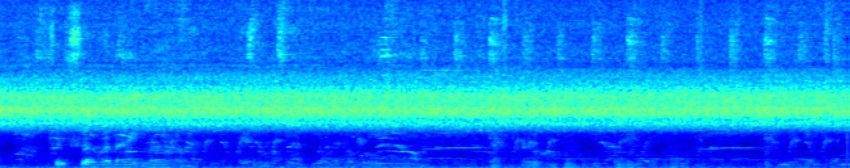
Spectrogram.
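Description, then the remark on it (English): A steady, dense chorus of crickets chirps continuously at a moderate level, with indistinct voices murmuring faintly underneath. “You start itching until you heard them bugs.”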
